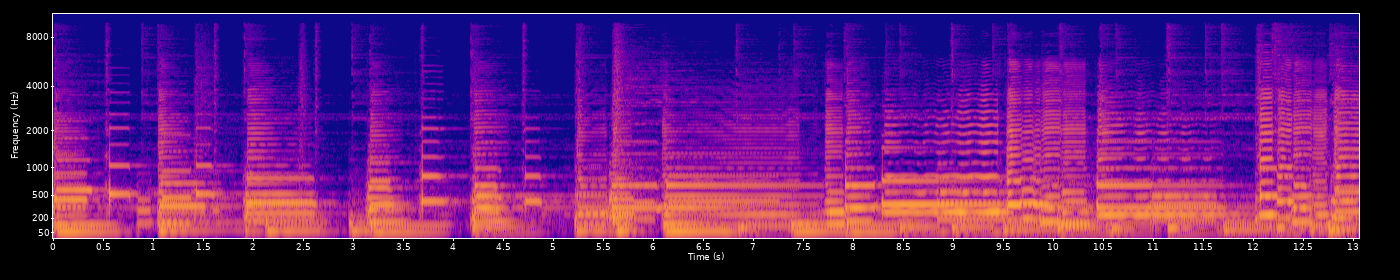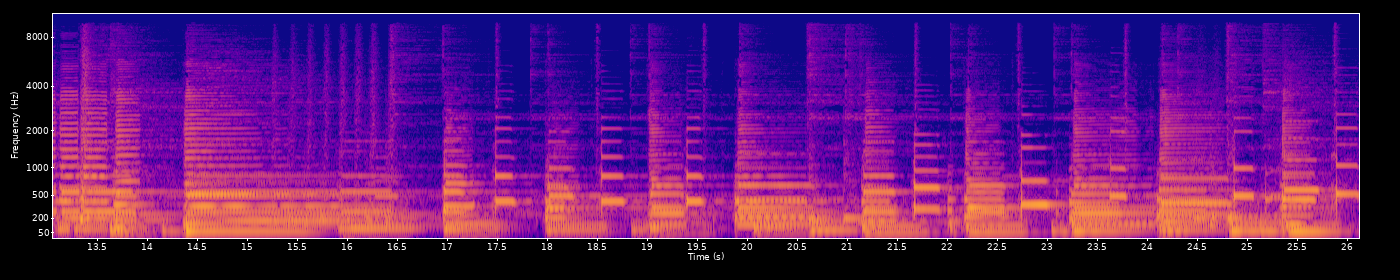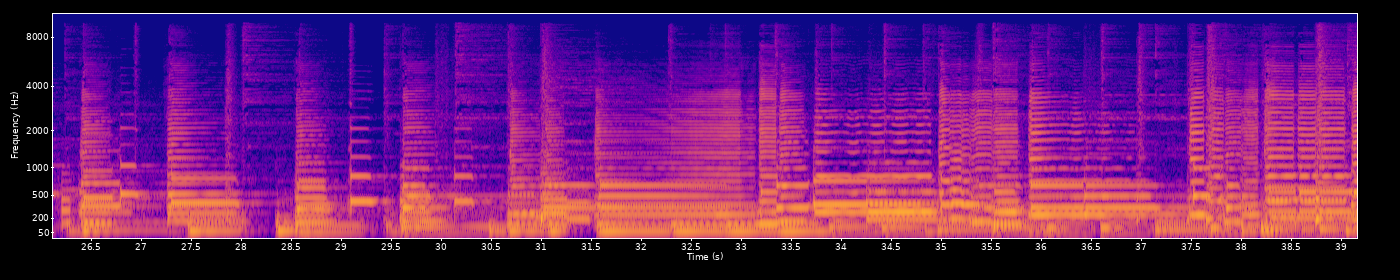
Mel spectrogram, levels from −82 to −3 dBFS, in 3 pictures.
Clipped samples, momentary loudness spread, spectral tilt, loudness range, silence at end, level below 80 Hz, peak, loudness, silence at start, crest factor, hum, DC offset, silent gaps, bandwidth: under 0.1%; 8 LU; -7 dB/octave; 5 LU; 0 s; -34 dBFS; -6 dBFS; -25 LUFS; 0 s; 18 dB; none; under 0.1%; none; 10 kHz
